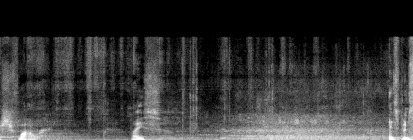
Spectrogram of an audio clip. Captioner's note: laughter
